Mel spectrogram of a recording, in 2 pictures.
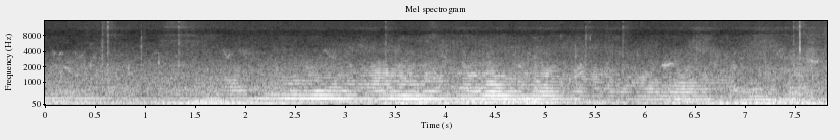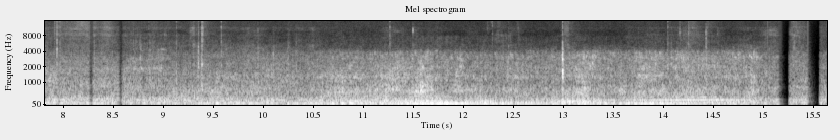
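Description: Warbird airplanes fly at the Oshkosh airshow, giving a steady, droning propeller-engine rumble with layered harmonic tones. The drone holds fairly constant and moderately distant throughout, with a few faint clicks near the end.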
